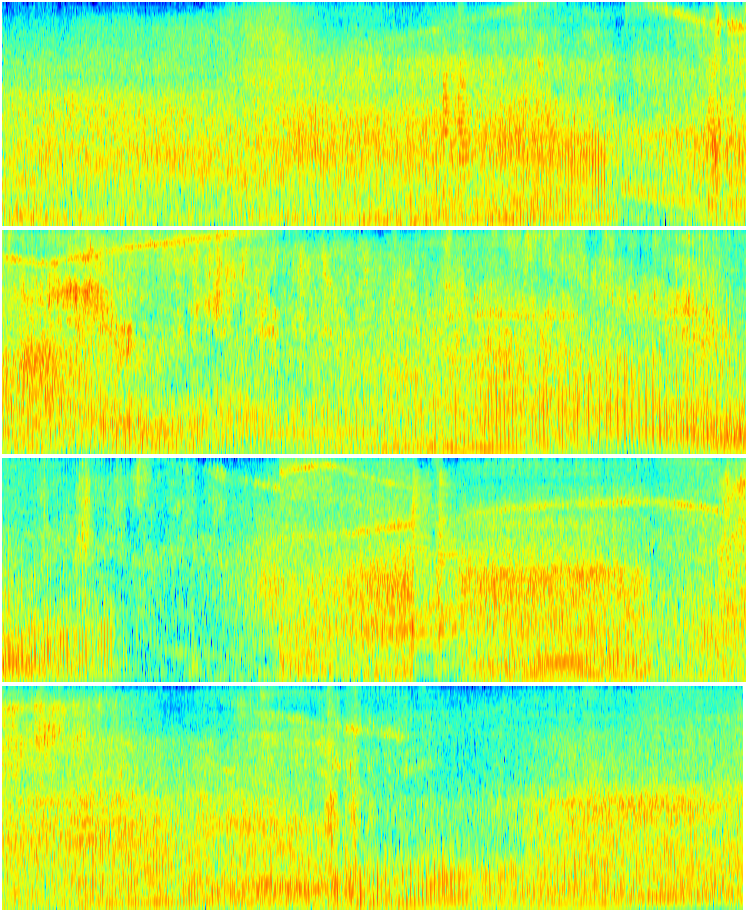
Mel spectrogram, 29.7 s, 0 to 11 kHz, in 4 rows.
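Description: Scania V8 diesel trucks driving past one after another, each engine swelling as it nears and fading as it goes by.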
